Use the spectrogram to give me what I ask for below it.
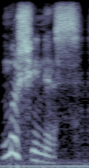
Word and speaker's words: mushiness: Okay, so what you're doing here, you're saying an oo sound. When you pronounce the oo, your lips are coming close together. You want to open up your mouth.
